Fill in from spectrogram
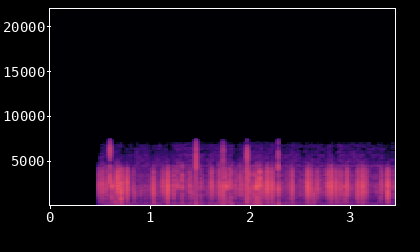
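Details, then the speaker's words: Rolling bearing checked by ultrasound with structure-borne and airborne sensors: irregular crackling, popping bursts over a hiss; structure-borne sounds more mechanical, airborne more bubbly; both detect the bearing defect. "two different types of sounds a structure board sounds uh more mechanically and you know Airborne sounds more bubbly but nevertheless you can detect the bearing with either sensor"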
